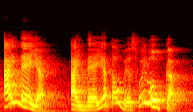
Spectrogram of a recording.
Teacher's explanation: palavra ideia ela tem três sílabas i d e a tá quando eu pronuncio o verso inteiro o a acaba sendo pronunciado junto com o i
